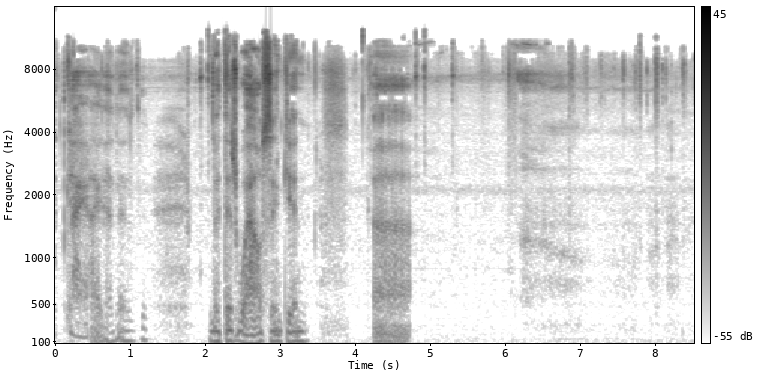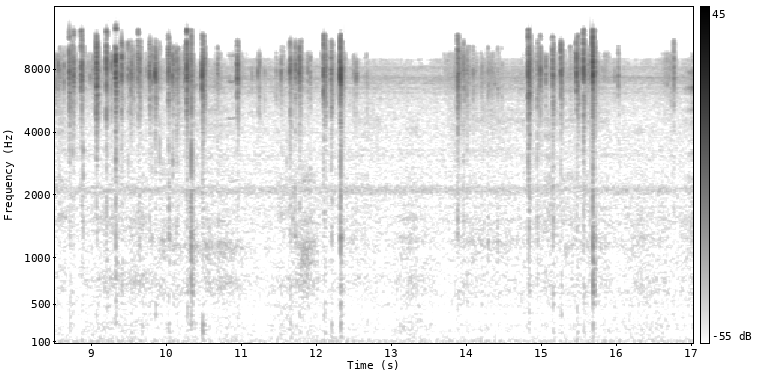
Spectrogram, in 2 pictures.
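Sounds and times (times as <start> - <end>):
computer keyboard typing: 1.8 - 2.3, 6.8 - 12.7, 13.8 - 15.9.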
